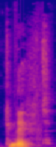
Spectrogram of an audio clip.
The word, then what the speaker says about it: cniht: Originally, in Old English, the word was knicht, where you pronounce the C with a K sound and the H with a throaty or guttural sound.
